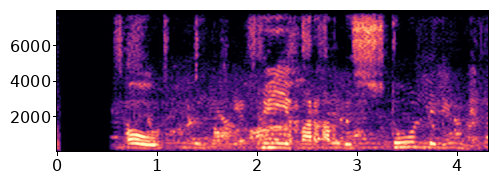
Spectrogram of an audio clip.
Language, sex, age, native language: Icelandic, female, 15, Icelandic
